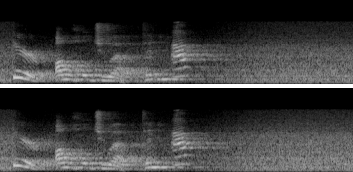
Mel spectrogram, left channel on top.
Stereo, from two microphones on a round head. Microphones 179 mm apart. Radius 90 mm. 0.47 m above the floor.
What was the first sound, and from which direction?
A woman speaking, 20° left (ahead or behind).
